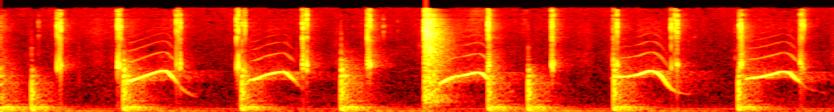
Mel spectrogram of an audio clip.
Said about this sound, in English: grooves that I made just by knocking and clapping and snapping and bumping on my desk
